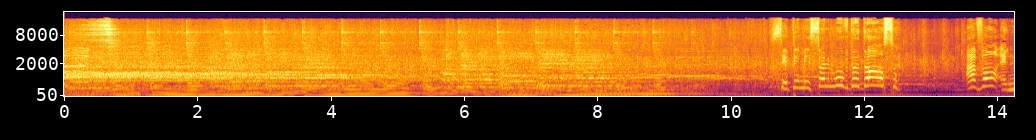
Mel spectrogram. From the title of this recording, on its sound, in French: LIVE Podium à l'Apollo Théâtre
